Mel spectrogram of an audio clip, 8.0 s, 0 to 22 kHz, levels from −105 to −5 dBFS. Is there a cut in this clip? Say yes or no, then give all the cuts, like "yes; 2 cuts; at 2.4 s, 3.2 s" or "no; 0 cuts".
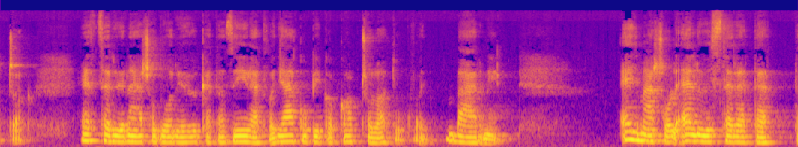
no; 0 cuts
